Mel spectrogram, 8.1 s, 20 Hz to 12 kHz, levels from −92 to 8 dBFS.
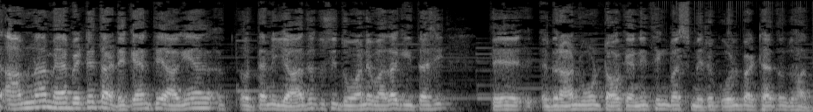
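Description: From 6.5 s to the end at 8.14 s, a steady 50 Hz buzz rides on the sound wherever there is signal. This is a resampler restarted on every block: each 20 ms block was converted from 48 kHz to 24 kHz separately, leaving a small error at every block edge.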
